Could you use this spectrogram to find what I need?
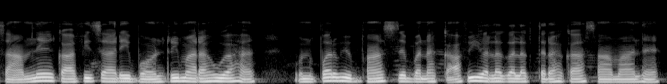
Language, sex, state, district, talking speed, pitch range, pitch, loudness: Hindi, male, Jharkhand, Garhwa, 180 wpm, 125-145 Hz, 135 Hz, -13 LUFS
